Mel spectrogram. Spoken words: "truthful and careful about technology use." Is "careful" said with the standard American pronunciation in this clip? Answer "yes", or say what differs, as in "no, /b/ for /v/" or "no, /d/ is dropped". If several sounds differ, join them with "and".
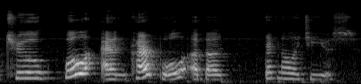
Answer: no, /p/ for /f/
